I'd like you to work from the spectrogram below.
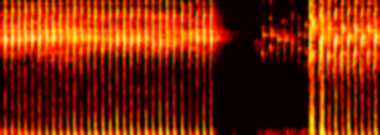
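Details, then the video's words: Lovebird ngekek, a continuous shrill chatter meant to draw a reply from other lovebirds: fast, evenly pulsed high notes for three seconds, a brief pause with faint twitters, then the rapid chatter resumes. "Pancingan LOVE BIRD gacor ngekek,mudah di respon lawan"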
